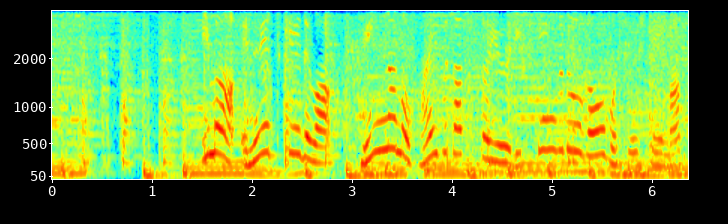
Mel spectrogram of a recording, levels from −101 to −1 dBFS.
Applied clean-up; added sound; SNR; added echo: none; none; none; none.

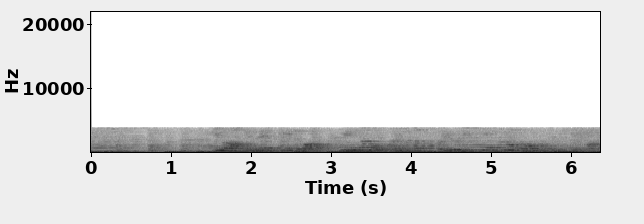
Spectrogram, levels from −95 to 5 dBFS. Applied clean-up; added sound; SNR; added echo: none; none; none; reverberation time 1.3 s.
